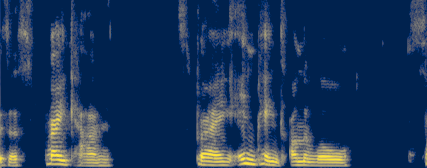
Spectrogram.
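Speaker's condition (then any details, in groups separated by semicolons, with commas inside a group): Muscular dystrophy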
